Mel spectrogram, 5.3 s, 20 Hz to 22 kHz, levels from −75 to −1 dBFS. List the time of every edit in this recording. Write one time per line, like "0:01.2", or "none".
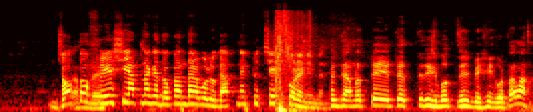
0:03.3

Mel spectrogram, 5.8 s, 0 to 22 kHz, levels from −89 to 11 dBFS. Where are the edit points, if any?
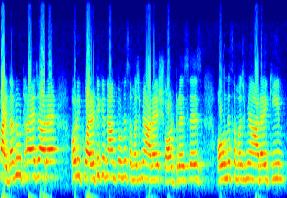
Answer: none

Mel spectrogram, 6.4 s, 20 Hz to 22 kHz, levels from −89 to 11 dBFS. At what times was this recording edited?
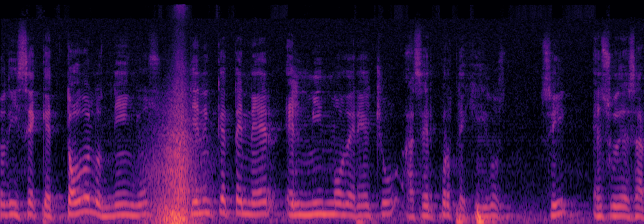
0:01.7

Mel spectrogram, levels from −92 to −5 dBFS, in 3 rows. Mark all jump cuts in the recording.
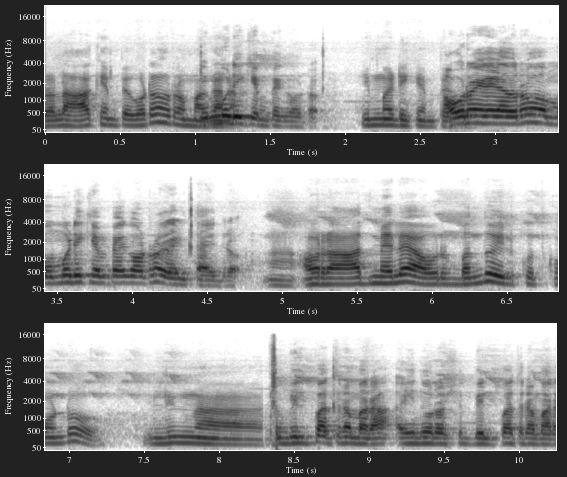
0:08.4

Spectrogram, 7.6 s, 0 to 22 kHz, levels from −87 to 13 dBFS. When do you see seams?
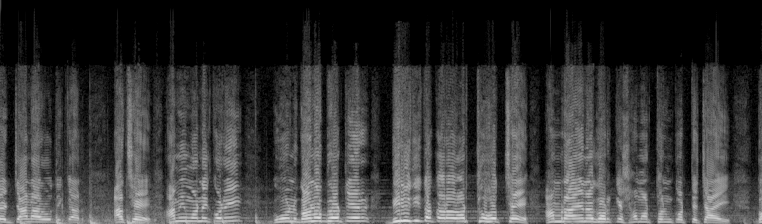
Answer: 0:01.6

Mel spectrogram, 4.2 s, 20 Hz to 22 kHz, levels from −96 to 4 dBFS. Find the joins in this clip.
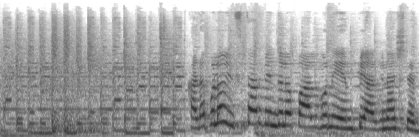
0:01.8

